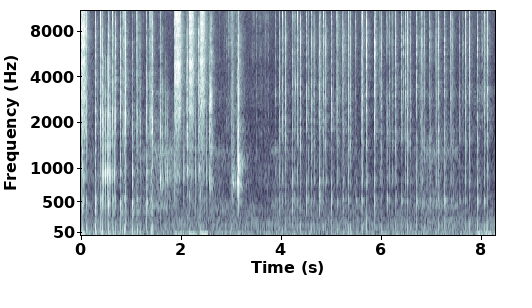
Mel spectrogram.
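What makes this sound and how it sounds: Fingertips tap and scratch a hollow, apparently empty clear plastic spray bottle with a pink plastic trigger head, close to the mic. Rapid, dry, bright clicks dominate, broken by brief louder scratchy bursts around two to three seconds. After that the tapping turns lighter and quieter in a steady patter.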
